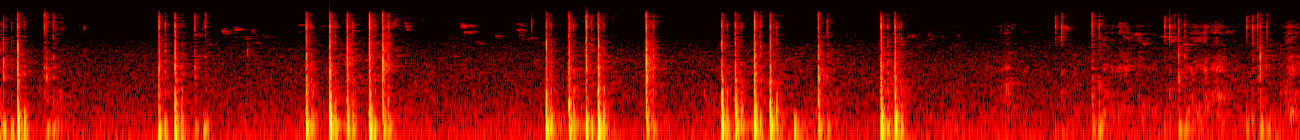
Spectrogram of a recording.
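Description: Computer keyboard typing in short bursts of quick clicks separated by pauses, close and fairly quiet in an otherwise silent room.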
